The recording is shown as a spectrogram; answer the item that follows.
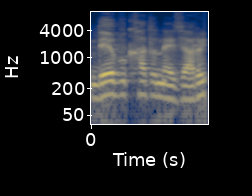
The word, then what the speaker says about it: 네부카드네자르: 갓네 살만 기억하시면 돼요 느브갓네살 이것은 세상 역사에도 나오고 세상의 모든 사람들이다는 그와 같은 이름 아마 우리나라 그 역사책에 가서 세계사를 배우게 될 때 느브갓네살 나오지 않고 네부카드네자르 이렇게 돼 있어요 네부카드네자르 영어식 그 발음을 따라서 이게 교회에서는 이걸 브 사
